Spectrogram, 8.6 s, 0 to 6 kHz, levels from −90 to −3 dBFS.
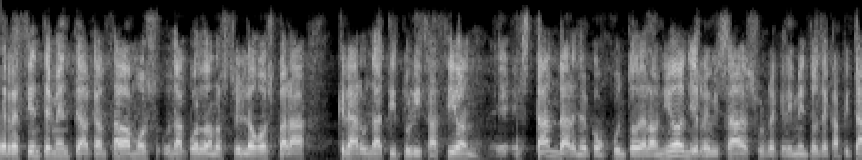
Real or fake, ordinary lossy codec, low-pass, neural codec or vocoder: fake; Opus, 64 kbps; 5.4 kHz; vocoder, 44.1 kHz, 128 mel bands, Pupu-Vocoder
